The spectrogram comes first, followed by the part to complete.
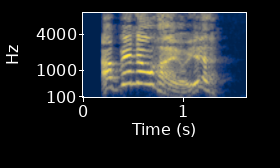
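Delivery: voice leaping up very high, octave jump. Insisting to the other speaker about having been to Ohio: voice going up an octave. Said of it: "your voice just went up an octave".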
